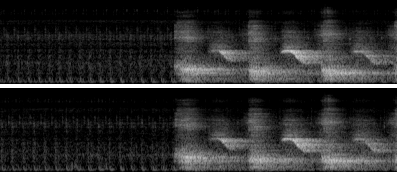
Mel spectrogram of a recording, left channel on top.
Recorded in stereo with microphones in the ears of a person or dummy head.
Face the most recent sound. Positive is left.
turn(degrees=75)  # may be behind; listen again after turning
